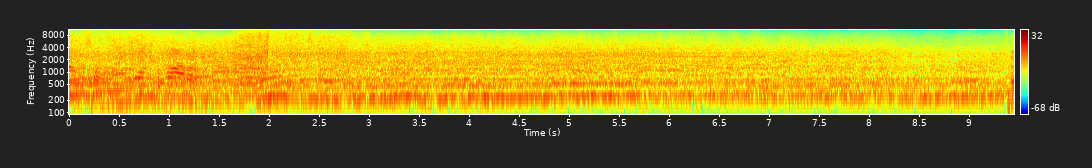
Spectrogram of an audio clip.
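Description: Midget race cars roaring around the dirt oval at Lake Ozark Speedway in a POWRi National Midget League race, a loud, dense engine drone sustained throughout with cars running side by side, an announcer talking over it.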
